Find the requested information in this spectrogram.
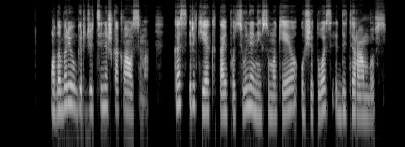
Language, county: Lithuanian, Utena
